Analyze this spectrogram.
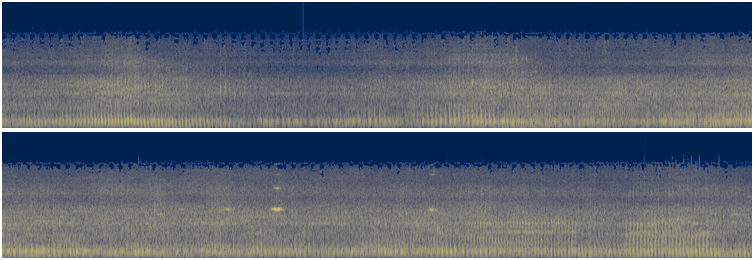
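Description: Several motorcycle engines running as the bikes ride one at a time through shallow river water. The engine sound swells as each bike comes close and fades as it moves on.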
